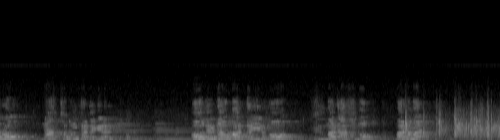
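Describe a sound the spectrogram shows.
An older man speaks with feeling into a microphone, heard through loudspeakers in a large hall.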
